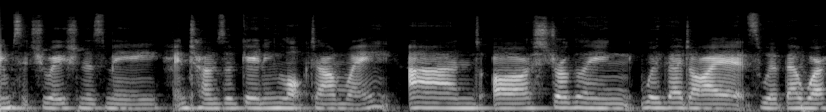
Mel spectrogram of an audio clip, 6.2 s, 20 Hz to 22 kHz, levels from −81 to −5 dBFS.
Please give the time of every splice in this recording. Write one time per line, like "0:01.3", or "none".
0:01.3
0:02.9
0:04.7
